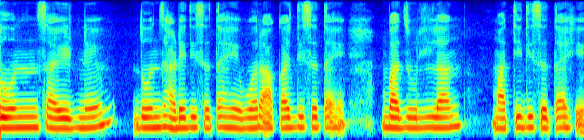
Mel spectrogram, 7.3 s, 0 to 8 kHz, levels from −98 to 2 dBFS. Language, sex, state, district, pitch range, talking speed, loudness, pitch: Marathi, female, Maharashtra, Sindhudurg, 175-185 Hz, 125 wpm, -17 LUFS, 180 Hz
